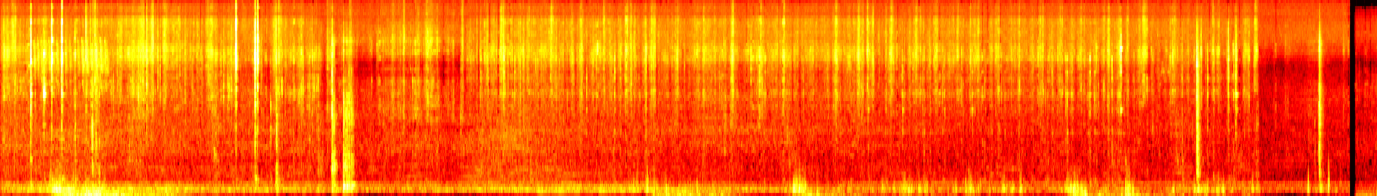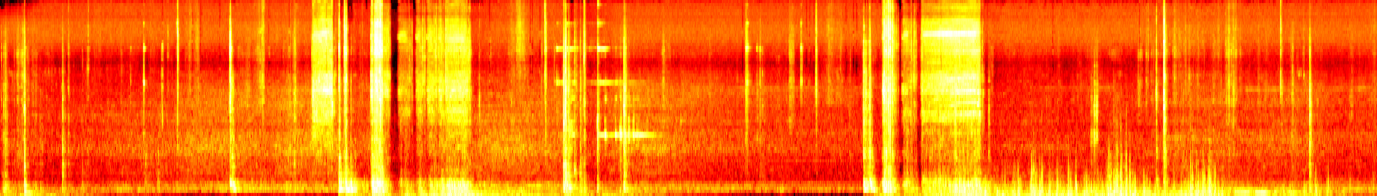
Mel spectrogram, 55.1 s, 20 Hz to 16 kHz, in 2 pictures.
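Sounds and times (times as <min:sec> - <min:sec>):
mechanical rattling bursts: 0:34.9 - 0:38.5, 0:45.2 - 0:47.2.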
